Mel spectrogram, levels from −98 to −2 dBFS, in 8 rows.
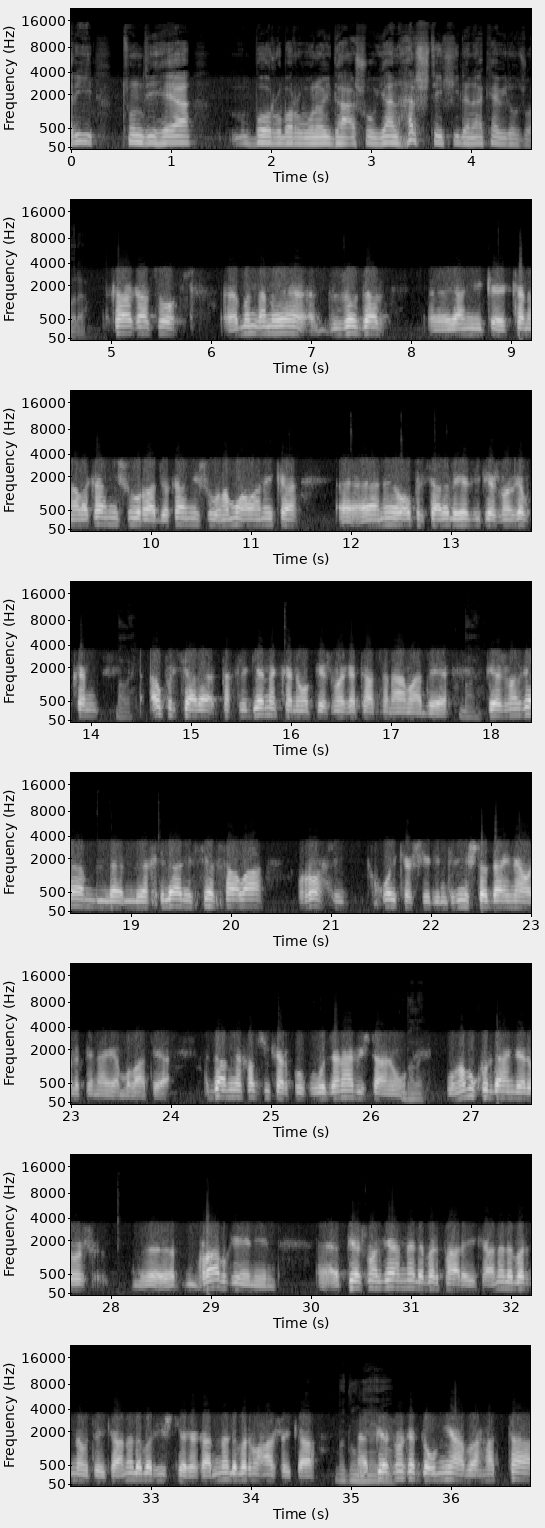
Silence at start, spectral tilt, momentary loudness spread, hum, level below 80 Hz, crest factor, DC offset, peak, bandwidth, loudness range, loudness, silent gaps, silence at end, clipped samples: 0 s; -6.5 dB/octave; 10 LU; none; -82 dBFS; 18 dB; under 0.1%; -12 dBFS; 10 kHz; 4 LU; -31 LUFS; none; 0 s; under 0.1%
